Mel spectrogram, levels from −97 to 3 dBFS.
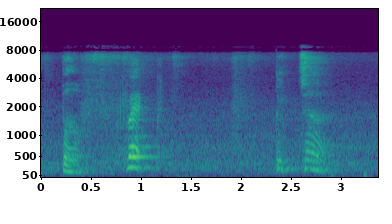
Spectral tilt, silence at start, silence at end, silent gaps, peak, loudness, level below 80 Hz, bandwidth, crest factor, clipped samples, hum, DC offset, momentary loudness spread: -3 dB/octave; 0 s; 0 s; none; -14 dBFS; -32 LUFS; -66 dBFS; 9.4 kHz; 20 dB; under 0.1%; none; under 0.1%; 19 LU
